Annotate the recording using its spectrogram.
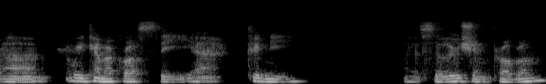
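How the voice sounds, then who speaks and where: Speaking with a New Zealand accent, a man uses a somewhat breathy, medium-pitched voice with fairly even intonation at a fairly slow pace. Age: 70s. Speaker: kidney disease patient. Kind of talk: interview testimony. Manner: halting.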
